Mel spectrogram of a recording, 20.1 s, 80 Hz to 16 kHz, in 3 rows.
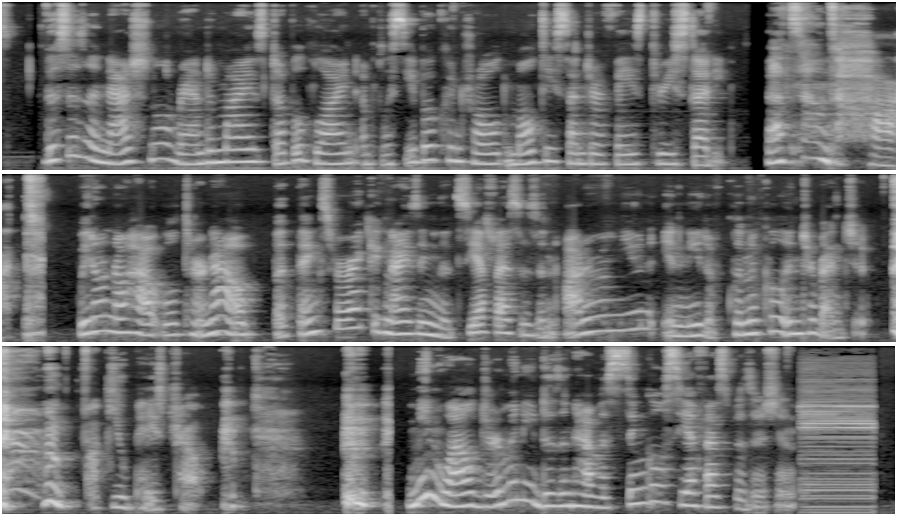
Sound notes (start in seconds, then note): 13.3 cough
